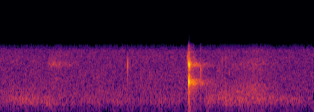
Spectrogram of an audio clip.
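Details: A single short, sharp gulping hiccup after a faint click in a quiet room; hiccup.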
